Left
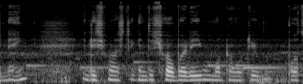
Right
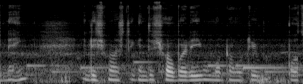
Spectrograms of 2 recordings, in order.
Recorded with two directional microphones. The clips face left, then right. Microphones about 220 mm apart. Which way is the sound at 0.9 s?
40° left (ahead or behind).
